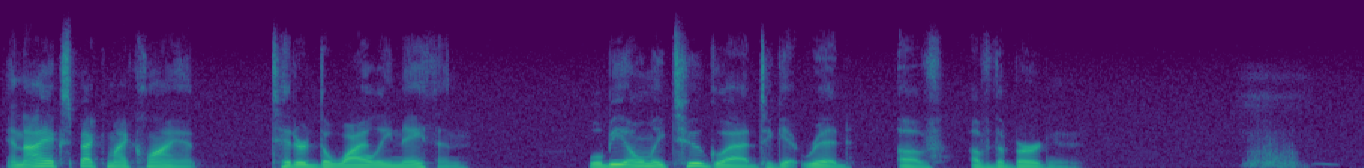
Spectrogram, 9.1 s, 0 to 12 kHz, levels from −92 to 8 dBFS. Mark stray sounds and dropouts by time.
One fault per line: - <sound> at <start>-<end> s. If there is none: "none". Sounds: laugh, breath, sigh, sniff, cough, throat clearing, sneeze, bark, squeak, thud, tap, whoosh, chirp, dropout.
- sigh at 8.2-9.0 s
